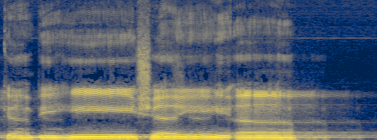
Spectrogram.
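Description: A young man recites in a long, melodic chant through a microphone.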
